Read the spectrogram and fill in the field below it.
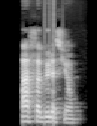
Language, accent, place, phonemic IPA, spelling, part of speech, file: French, France, Lyon, /a.fa.by.la.sjɔ̃/, affabulation, noun, LL-Q150 (fra)-affabulation.wav
- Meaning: 1. the moral of a fable, tale, story, etc 2. fantasy, invention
